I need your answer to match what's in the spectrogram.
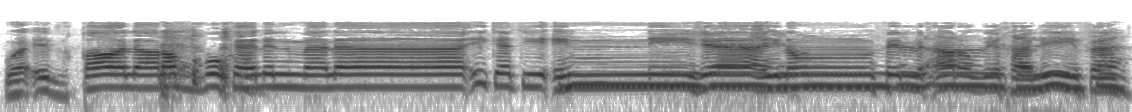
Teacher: الجيم هو عنده صفة الشدة يسمى التعطيش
